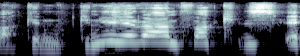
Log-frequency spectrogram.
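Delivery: put-on, shrill, very high, loud yelled shout. Retelling a man at a comedy show shouting to a woman in the front row. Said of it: "He's shouting to the".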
